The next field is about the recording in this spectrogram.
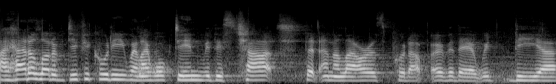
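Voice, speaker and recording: Over noticeable background noise, a woman with an Australian accent talks at a fairly quick pace and medium pitch. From Australia, Sydney. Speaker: educator and app founder. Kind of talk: meetup talk. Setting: meetup audience.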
